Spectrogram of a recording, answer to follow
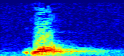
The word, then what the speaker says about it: coa: então o verbo coa verbo coa leva acento por causa da contração de com mais a que se pronuncia qua Esses são os nossos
